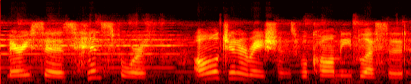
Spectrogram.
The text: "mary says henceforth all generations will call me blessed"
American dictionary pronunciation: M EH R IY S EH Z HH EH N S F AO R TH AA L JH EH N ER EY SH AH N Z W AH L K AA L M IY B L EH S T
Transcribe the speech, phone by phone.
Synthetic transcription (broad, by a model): M EH R IY S EH Z HH EH N S F AO R TH AA L JH EH N ER EY SH AH N Z W AH L K AA L M IY B L EH S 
